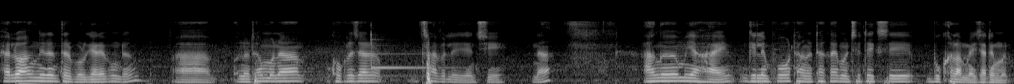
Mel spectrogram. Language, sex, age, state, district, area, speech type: Bodo, male, 30-45, Assam, Kokrajhar, rural, spontaneous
